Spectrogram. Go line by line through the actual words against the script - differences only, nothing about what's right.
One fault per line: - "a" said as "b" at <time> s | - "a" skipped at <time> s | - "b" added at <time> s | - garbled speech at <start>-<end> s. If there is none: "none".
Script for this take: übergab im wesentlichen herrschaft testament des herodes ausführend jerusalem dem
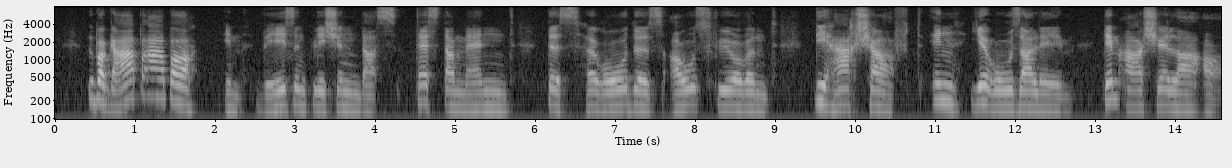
- "aber" added at 1.1 s
- "herrschaft" said as "das" at 3.8 s
- "die herrschaft in" added at 9.5 s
